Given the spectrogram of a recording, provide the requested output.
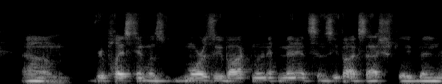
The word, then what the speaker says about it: Zubac: to say it correctly get out of here zubach zubach for sure okay either way he's tall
